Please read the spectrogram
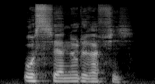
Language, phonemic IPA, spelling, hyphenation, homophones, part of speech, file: French, /ɔ.se.a.nɔ.ɡʁa.fi/, océanographie, o‧cé‧a‧no‧gra‧phie, océanographies, noun, LL-Q150 (fra)-océanographie.wav
- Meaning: oceanography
